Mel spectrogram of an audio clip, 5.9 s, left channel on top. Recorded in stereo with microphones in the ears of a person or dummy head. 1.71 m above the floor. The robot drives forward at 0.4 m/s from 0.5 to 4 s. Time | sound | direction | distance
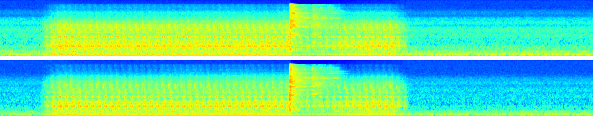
2.9 | breaking glass | 55° right (ahead or behind) | 4.5 m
